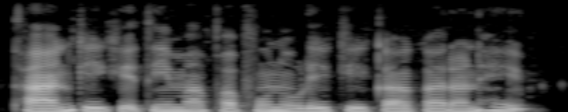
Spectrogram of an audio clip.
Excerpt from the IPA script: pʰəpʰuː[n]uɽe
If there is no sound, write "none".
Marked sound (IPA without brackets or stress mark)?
n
